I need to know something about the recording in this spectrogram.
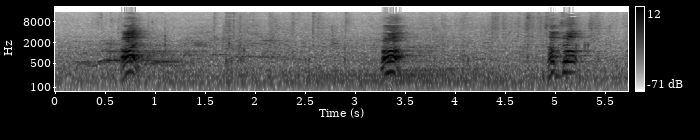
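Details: Phu Quoc Ridgeback dog doing a trick of playing dead when shown a gun; three short, sharp barks come at roughly two-second intervals, the last one doubled, over a quiet background.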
